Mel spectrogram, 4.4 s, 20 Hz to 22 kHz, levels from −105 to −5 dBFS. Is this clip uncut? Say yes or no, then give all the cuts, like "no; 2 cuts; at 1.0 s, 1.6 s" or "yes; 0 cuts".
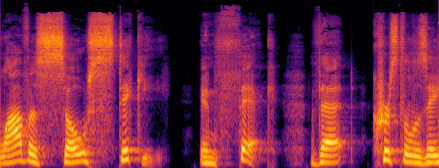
yes; 0 cuts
